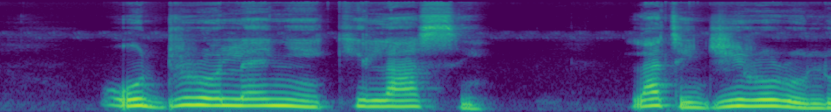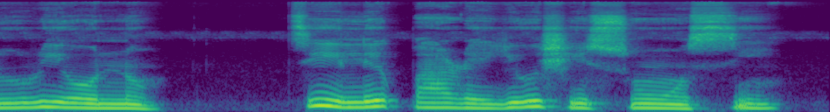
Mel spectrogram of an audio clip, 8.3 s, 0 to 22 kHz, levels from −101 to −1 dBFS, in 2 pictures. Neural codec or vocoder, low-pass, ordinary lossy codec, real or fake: none; none; none; real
